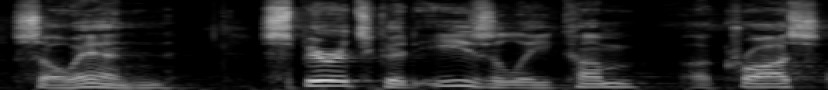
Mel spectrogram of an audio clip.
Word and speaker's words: Samhain: what we know as Halloween, called Samhain, actually pronounced Soen.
